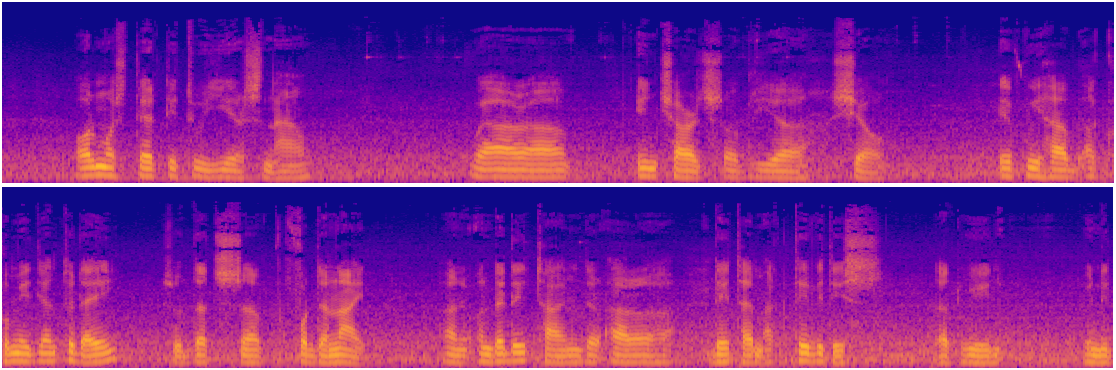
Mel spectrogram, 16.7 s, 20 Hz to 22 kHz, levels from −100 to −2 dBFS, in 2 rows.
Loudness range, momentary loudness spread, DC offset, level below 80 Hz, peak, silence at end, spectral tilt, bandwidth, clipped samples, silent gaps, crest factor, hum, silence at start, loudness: 3 LU; 20 LU; under 0.1%; -58 dBFS; -10 dBFS; 0 s; -6.5 dB/octave; 15 kHz; under 0.1%; none; 18 dB; none; 0 s; -28 LUFS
